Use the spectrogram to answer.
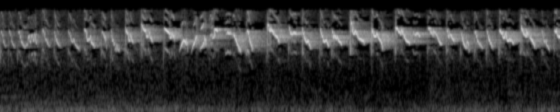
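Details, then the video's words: Oriental white-eye in energetic ngerol nembak song, used as a training recording to provoke other birds into singing: fast, high, thin chirps and rapid descending sweeps in a dense rolling stream, pausing briefly between bursts. "Pleci gacor ngerol nembak kasar cocok mancing emosi"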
